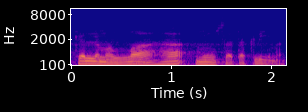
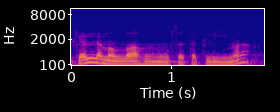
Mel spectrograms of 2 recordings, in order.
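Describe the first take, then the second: First: The word Allah ends with an a vowel. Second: The word Allah ends with a u vowel. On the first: Moses spoke to God. The speaker calls it wrong. "заменяют «дамму» на «фатху»" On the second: God spoke to Moses. The speaker calls it right. "говорить нужно не «келлям Аллаху Муса таклима»"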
